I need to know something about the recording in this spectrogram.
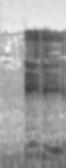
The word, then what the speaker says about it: EDI: are you named Edie Edie is the is the phonetic pronunciation of EDI that is an acronym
